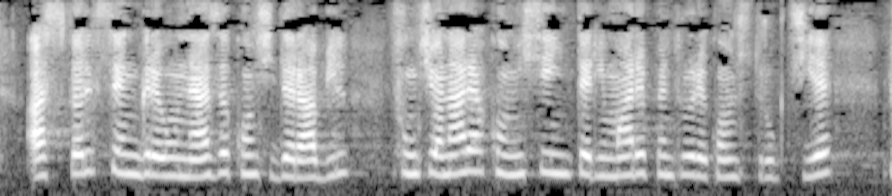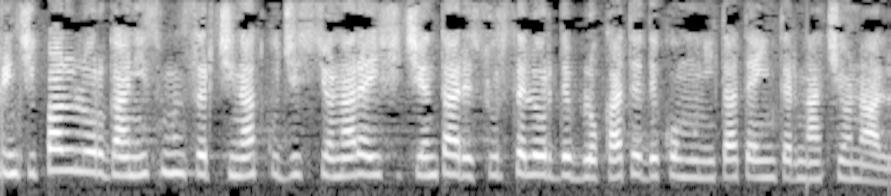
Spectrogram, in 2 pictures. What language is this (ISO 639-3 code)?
ron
